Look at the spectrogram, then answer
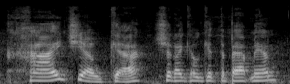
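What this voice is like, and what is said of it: Cartoon villainess character voice. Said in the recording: “Do the Harlequin voice.”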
